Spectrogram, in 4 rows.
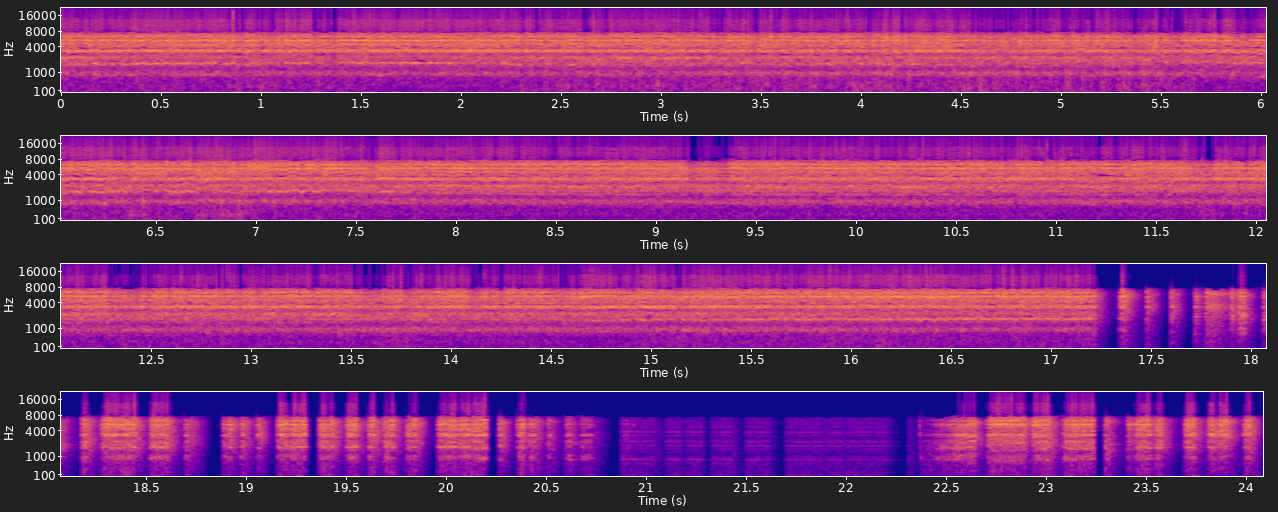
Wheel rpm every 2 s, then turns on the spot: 230, 220, 210, 220, 200, 200, 200, 210, 230, 230, 130, 70.
none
